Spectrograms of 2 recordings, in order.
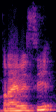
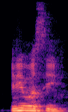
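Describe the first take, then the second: First: The first syllable has an 'eye' sound. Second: The first syllable has a short 'i' sound. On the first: "प्राइवेसी American accent है" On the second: "British English में बोल बोलते हैं प्रीवसी"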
